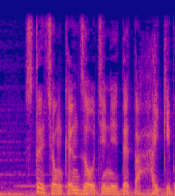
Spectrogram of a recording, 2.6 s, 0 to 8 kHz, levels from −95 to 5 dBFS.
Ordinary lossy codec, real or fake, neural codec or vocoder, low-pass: none; real; none; 7.2 kHz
